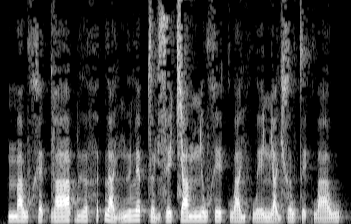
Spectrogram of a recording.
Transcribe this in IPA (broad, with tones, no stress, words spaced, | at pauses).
ma˧wxɛ˨˩t̚ vaː˨˦ ɓɨ˧ə̯ hə˦˥t̚la˧˩jŋɨ˧ lɛ˦˥p̚zə˧˩j ze˧t͡ɕaː˧mɲə˧wxe˧ kwa˧jhwe˨˦ ɲa˧˩jɣə˧wt̪ḛ˧˨ kwa˨˦w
